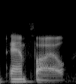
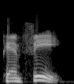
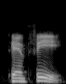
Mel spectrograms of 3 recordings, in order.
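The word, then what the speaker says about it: Pamphile: like in God's name somebody teaching how to say is a ah so it's but it was Pam foot pinfu pinfu pinfu MP Pam fee Pam fee is his name his actual name and then Casey says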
